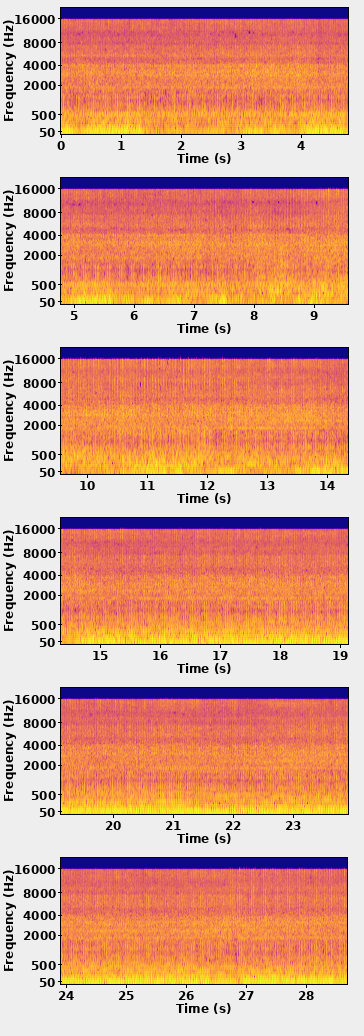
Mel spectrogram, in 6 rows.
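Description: Mud Skipper Twister mud motor with a worn-out 5 hp single-cylinder engine running steadily under load, pushing a flat-bottom jon boat.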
